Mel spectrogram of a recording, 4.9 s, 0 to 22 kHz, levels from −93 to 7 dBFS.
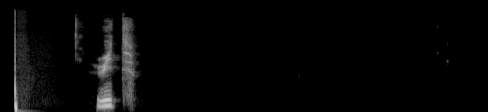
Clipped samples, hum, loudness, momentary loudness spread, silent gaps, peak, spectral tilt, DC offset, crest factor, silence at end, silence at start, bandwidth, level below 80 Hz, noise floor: under 0.1%; none; -26 LUFS; 15 LU; none; -6 dBFS; -5.5 dB/octave; under 0.1%; 26 dB; 3.55 s; 0.15 s; 15.5 kHz; -50 dBFS; under -90 dBFS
